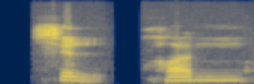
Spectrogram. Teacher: خا کو موٹا پڑھیں گے کیونکہ حروف مستعلیہ میں سے ہے، نون پر گناہ ہوگا، اور اس کے بعد مد حروف مد کا الف مدہ آیا ہوا ہے، گویا کہ ایک الف کے برابر اس کو کھینچنا ہوگا۔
